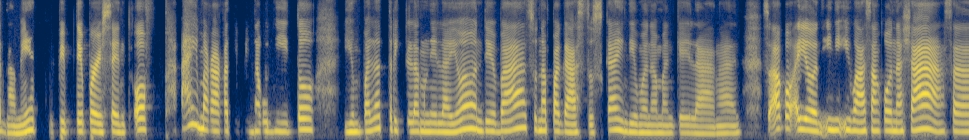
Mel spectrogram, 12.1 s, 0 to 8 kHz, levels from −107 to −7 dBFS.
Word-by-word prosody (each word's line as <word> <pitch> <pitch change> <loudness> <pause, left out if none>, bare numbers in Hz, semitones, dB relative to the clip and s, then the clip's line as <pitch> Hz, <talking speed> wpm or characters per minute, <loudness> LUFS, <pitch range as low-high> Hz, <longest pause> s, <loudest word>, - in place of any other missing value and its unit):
damit, 165 +4 +1 0.3
50% 190 -2 +1
off, 235 +1 +4 0.4
ay 340 0 0
makakatipid 200 -4 -1
ako 195 +1 -4
dito, 190 +3 -2 0.5
'yun 185 0 +2
pala 200 +6 -1
trick 215 -4 -9
lang 195 0 -1
nila, 185 -1 0
'yun, 235 +4 +3
'di 200 -1 -2
ba. 215 +8 +2
So, 235 -4 -7
napagastos 180 -5 -1
ka, 225 +1 -1
hindi 190 -5 -1
mo 170 0 -2
naman 165 -1 -4
kailangan, 155 0 -5 0.3
so, - - -4
ako 255 0 +2
ayun 220 -4 +4
iniiwasan 215 -2 +1
ko 210 0 -1
na 195 0 0
siya 225 -2 +6
sa 195 0 -3
195 Hz, 150 wpm, -18 LUFS, 180-220 Hz, 0.5 s, siya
